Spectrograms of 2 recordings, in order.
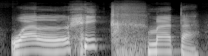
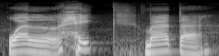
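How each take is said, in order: First: The k has an exaggerated, heavy puff of breath. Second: The k has a light, restrained puff of breath. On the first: The speaker calls it wrong. "tidak yang sampai begini" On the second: The speaker calls it right. "Itu pun nggak berlebihan"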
